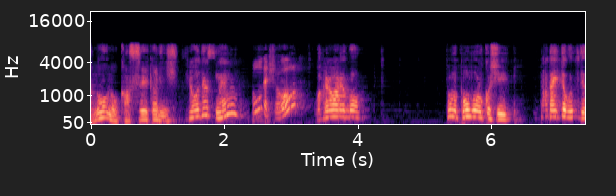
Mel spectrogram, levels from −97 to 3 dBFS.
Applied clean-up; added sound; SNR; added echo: neural mask model DeepFilterNet 3.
